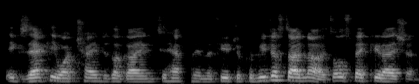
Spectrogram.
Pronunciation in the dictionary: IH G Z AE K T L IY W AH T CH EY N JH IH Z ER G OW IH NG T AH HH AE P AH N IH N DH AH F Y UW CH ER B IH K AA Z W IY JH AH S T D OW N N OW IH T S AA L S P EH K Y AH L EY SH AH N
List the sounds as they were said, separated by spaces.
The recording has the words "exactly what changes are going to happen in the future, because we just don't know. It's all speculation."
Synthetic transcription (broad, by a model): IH G Z AE K T L IY W AH T CH EY N JH IH Z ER G OW IH NG T AH HH AE P AH N IH N DH AH F Y UW CH ER K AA Z W IY JH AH S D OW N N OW IH T S AA L S P EH K Y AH L EY SH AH N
